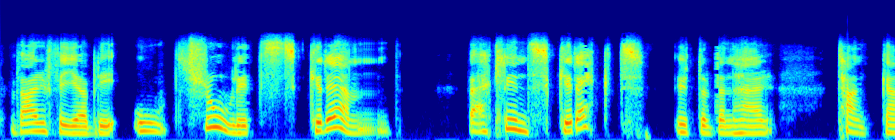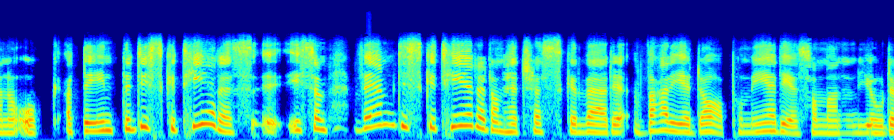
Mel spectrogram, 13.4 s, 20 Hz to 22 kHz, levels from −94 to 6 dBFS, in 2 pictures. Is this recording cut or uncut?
uncut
